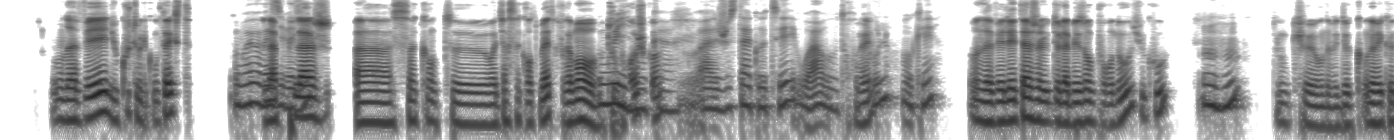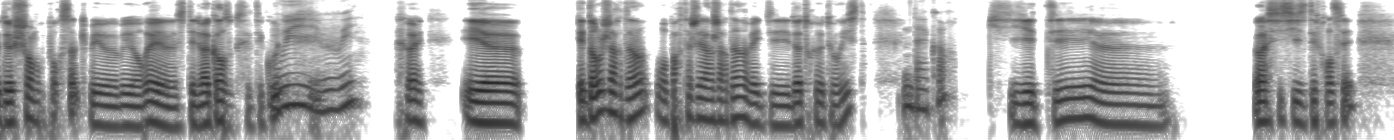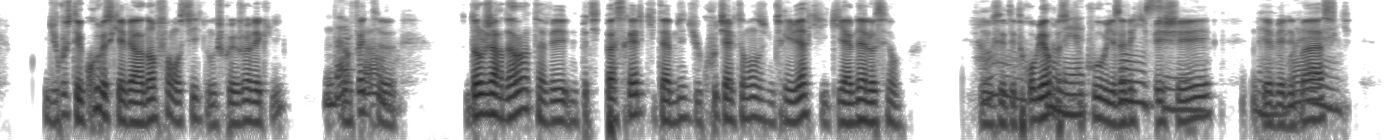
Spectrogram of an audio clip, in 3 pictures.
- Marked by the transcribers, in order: laughing while speaking: "Ouais"; inhale; stressed: "attends"
- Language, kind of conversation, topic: French, podcast, As-tu un souvenir d’enfance lié à la nature ?
- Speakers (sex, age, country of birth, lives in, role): female, 40-44, France, Spain, host; male, 20-24, France, France, guest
